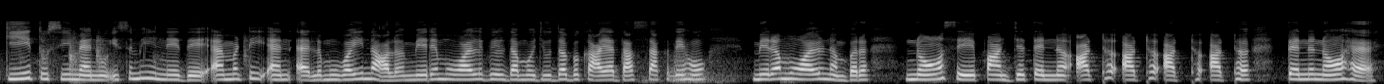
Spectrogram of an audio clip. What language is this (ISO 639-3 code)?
pan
